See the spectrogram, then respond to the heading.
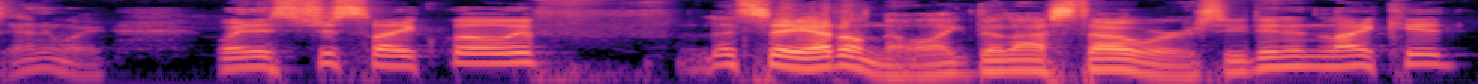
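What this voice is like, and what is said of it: Quebec French accent in English. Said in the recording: “Why do you have your accent? ... I'm a Canadian baguette. And you might think I have an accent when I speak English ... French Quebec”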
